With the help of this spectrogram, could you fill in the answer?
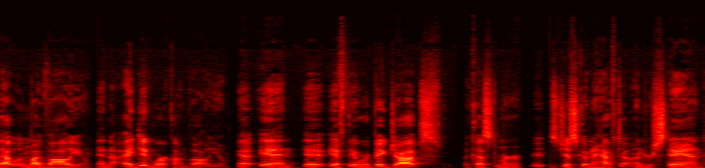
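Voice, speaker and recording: On a very clean recording with a silent background, a man speaks somewhat breathily. His intonation is fairly even. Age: 70s. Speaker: auto shop owner. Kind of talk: interview. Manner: halting.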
